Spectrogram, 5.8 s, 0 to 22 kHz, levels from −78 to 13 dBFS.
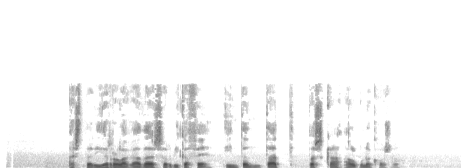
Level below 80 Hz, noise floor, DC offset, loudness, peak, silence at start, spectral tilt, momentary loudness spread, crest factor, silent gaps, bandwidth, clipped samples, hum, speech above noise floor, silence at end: -52 dBFS; -64 dBFS; under 0.1%; -24 LUFS; -6 dBFS; 0.85 s; -5 dB/octave; 11 LU; 18 dB; none; 11.5 kHz; under 0.1%; none; 41 dB; 0.8 s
